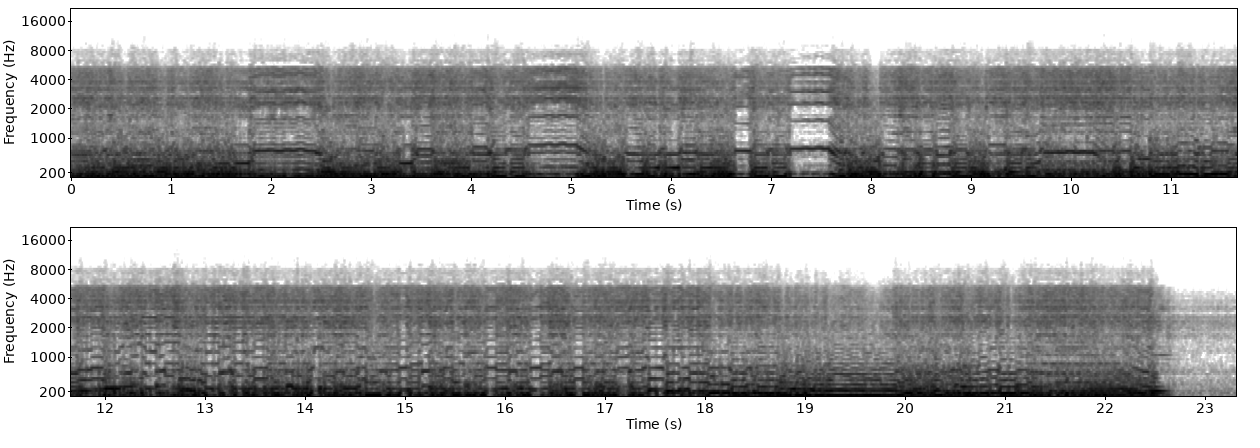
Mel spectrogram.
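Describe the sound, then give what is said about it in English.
Heavily distorted electric guitar, played through an iRig amp-simulator interface, plays loud, continuous chugging riffs with sustained chords for over twenty seconds, dense, with no voices, then cuts off abruptly. “a cord goes out from the iRig into your amplifier if you want to run like that”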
